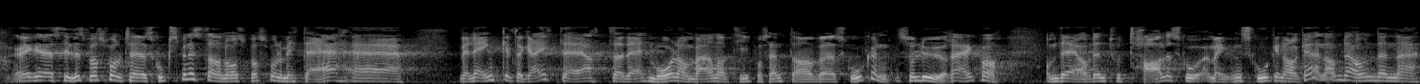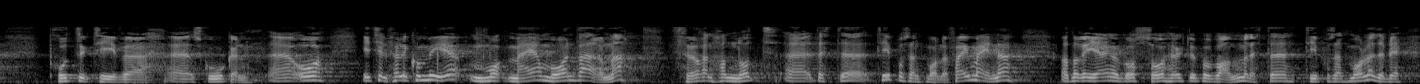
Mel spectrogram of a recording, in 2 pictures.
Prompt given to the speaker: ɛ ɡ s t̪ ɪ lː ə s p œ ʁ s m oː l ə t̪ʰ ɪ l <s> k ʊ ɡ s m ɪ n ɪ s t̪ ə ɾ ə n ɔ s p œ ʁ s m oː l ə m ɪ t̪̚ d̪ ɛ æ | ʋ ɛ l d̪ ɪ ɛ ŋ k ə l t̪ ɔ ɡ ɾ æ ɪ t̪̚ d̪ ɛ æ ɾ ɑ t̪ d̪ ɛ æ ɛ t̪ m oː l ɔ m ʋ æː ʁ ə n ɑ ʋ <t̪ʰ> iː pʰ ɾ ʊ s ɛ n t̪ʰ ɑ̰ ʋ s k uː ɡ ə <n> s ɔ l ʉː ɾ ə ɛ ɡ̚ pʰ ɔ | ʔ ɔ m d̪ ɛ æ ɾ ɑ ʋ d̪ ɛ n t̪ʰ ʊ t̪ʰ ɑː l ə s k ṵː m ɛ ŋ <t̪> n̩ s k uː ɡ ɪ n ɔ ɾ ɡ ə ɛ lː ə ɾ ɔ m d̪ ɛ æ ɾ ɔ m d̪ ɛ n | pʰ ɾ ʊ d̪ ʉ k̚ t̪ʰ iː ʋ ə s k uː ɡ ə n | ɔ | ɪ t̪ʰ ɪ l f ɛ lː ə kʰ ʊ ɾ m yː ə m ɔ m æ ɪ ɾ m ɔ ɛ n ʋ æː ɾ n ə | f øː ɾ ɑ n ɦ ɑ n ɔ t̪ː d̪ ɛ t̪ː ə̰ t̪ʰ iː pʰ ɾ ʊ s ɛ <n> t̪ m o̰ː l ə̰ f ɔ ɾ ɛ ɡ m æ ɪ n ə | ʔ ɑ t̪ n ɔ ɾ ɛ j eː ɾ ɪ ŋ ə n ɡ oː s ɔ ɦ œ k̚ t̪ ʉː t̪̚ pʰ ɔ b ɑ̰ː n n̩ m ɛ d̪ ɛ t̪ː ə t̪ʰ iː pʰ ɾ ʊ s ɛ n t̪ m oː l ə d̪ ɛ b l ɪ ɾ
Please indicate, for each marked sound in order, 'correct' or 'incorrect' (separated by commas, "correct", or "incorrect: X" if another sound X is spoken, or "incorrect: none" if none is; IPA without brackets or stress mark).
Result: correct, correct, correct, incorrect: d̪, correct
